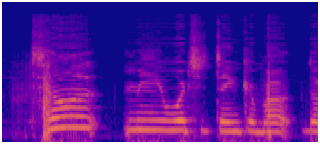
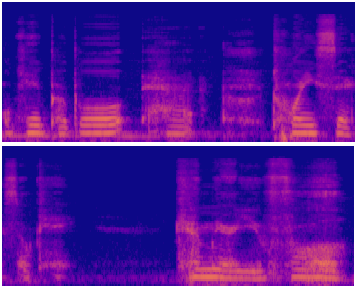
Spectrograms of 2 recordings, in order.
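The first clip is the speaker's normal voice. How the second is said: stalking whisper; 4 semitones lower, 12 dB quieter than usual. Acted. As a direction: whisper like a predator closing in. Sneaking after purple player.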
